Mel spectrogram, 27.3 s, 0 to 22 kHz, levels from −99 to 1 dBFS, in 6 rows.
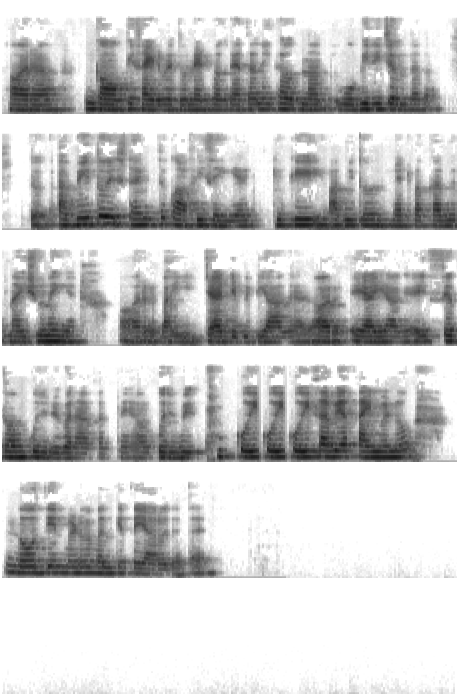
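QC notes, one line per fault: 16.22 to 16.74 s, CD stuck on one turn: a 263 ms slice of speech plays twice, muted briefly at each jump, as the laser skips back one track.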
